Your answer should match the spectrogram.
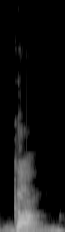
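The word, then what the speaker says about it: Geng: the like and then g e n g and it's gung like um as in s.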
